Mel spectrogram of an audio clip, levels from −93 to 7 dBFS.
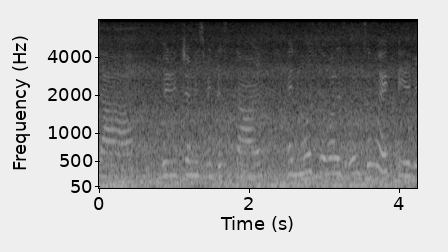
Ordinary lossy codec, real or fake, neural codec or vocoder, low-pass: none; real; none; none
